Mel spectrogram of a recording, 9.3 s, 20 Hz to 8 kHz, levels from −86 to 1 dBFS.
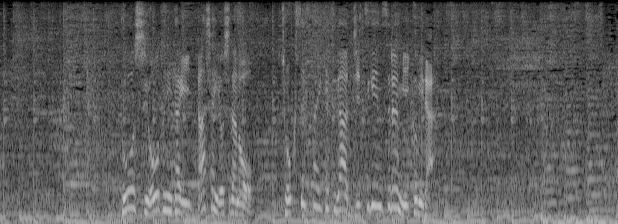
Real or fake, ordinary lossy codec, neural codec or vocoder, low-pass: real; none; none; none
